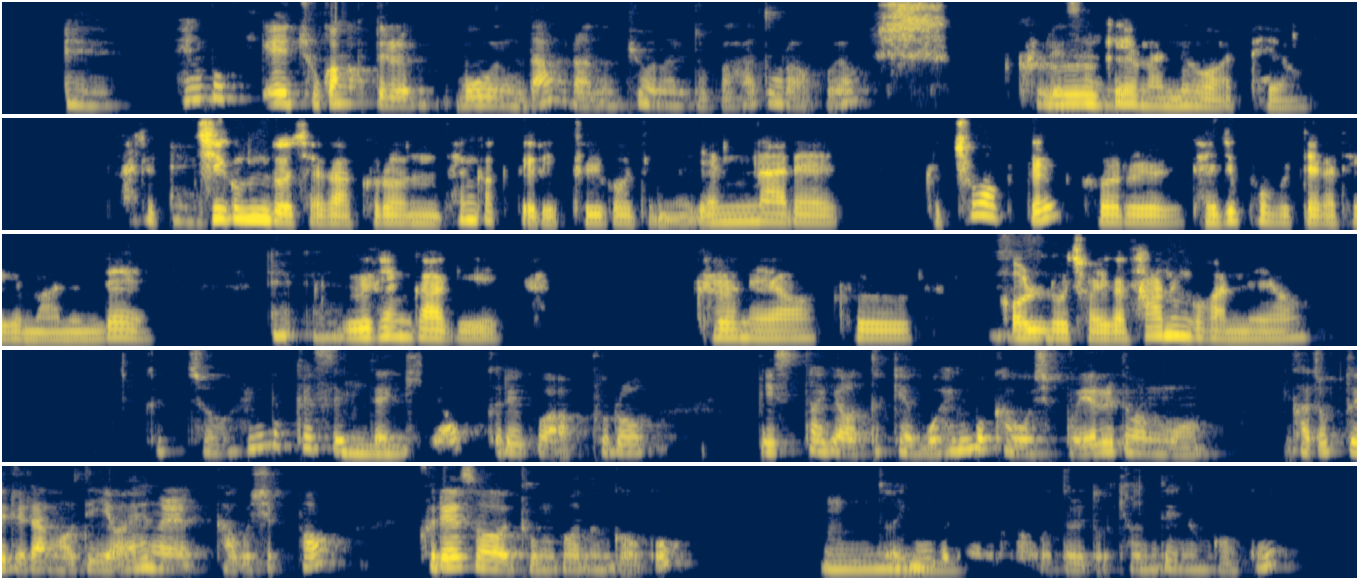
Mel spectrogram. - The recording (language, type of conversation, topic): Korean, unstructured, 돈이 많으면 정말 행복할까요?
- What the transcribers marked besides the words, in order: teeth sucking; unintelligible speech; laugh; other background noise; distorted speech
